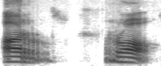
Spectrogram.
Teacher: उल लिसान से ही एक और हर्फ र अदा होता है जब जुबान की तरफ सामने के जो दो दांत हैं ऊपर वाले उनके पीछे नरम मसूड़ों से टकराती हुई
